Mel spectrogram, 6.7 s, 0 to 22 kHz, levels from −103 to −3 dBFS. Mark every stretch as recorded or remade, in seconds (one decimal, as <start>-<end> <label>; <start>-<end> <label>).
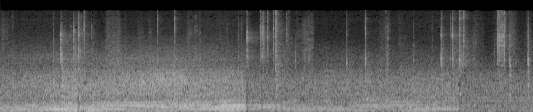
0.0-6.7 recorded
